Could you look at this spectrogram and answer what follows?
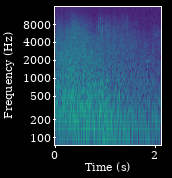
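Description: Naval cannons fire a broadside in Total War Shogun 2, a dense continuous roar of overlapping booms and rumbling blasts with no gaps, loud throughout and fading slightly toward the end.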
